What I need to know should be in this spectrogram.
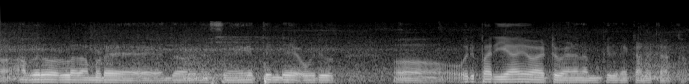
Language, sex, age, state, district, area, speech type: Malayalam, male, 30-45, Kerala, Idukki, rural, spontaneous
